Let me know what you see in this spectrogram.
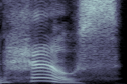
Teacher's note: Letter H said ace as in house. A soft breathy sound, softer than Turkish H, just breathe out.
